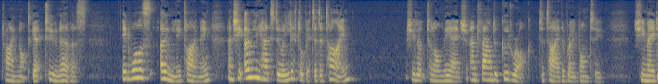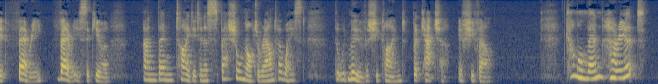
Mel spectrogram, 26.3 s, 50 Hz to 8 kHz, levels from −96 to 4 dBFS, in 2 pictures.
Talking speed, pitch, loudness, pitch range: 160 wpm, 205 Hz, -19 LUFS, 180-245 Hz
